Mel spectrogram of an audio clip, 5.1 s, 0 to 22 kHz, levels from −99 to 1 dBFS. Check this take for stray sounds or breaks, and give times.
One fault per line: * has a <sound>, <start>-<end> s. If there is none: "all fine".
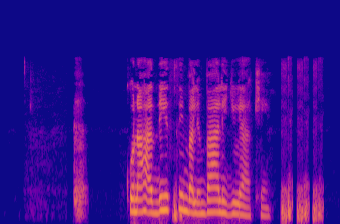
* has a throat clearing, 1.1-1.3 s
* has a laugh, 4.2-4.9 s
